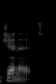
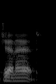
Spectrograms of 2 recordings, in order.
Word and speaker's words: Jennet: And so the guy on the documentary pronounced it Jennet, so I'm pronouncing it Janet, but I think it's like Janette.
